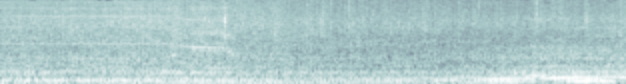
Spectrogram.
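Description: A motorboat engine drones steadily at a low pitch, then rises in pitch and loudness toward the end as the boat accelerates up onto plane, with a wash of rushing water noise throughout. The boat is on the Mississippi River south of La Crosse, Wisconsin, at a habitat restoration project.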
